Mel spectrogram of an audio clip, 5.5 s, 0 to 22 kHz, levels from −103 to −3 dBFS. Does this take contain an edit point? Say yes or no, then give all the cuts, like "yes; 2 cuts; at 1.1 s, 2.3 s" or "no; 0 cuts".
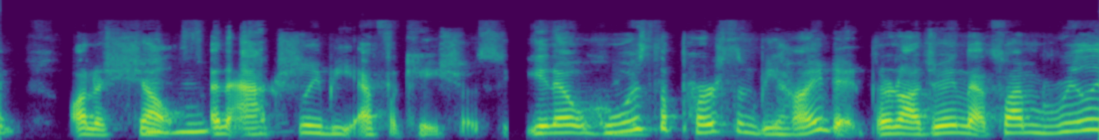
yes; 2 cuts; at 2.5 s, 4.3 s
